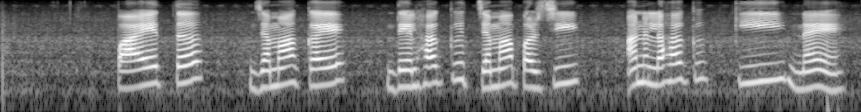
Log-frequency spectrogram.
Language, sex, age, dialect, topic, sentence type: Maithili, female, 25-30, Bajjika, banking, statement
